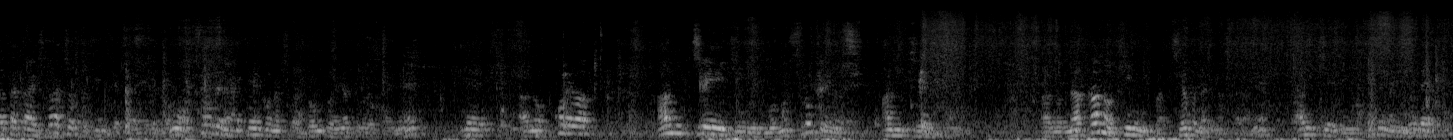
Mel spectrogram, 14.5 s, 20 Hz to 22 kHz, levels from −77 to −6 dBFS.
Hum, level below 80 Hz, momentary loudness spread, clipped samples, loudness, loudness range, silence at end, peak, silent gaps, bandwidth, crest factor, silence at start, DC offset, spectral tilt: none; -46 dBFS; 11 LU; under 0.1%; -40 LUFS; 4 LU; 0 s; -20 dBFS; none; 16 kHz; 20 dB; 0 s; under 0.1%; -5.5 dB/octave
